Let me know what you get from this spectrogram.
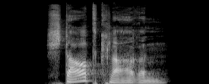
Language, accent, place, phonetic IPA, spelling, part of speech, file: German, Germany, Berlin, [ˈʃtaʁtˌklaːʁən], startklaren, adjective, De-startklaren.ogg
- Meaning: inflection of startklar: 1. strong genitive masculine/neuter singular 2. weak/mixed genitive/dative all-gender singular 3. strong/weak/mixed accusative masculine singular 4. strong dative plural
